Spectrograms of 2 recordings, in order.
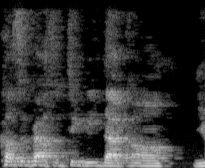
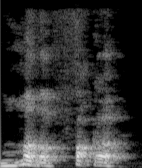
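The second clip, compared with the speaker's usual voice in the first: both halves of motherfucker, mother and fucker, punched hard; 4 dB louder than usual. Showing the audience how to say it: emphasis on MOTHERFUCKER. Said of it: "you have to put emphasis on the word motherfucker".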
